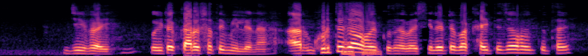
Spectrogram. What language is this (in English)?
Bangla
